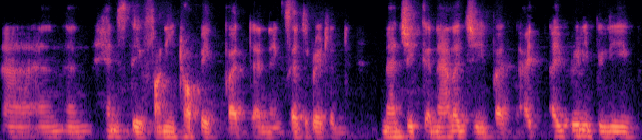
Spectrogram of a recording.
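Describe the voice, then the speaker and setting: A man speaking as a guest mentor in a casual live interview over a video call. He hesitates often and lets his voice fade softly at the ends of his thoughts. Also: fairly low pitch, monotone, moderate pace, muffled recording. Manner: hesitant, many "uh" and restarts, trails off softly.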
